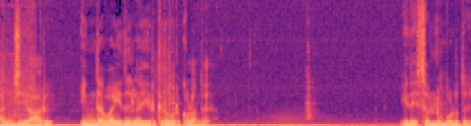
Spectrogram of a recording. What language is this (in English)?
Tamil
